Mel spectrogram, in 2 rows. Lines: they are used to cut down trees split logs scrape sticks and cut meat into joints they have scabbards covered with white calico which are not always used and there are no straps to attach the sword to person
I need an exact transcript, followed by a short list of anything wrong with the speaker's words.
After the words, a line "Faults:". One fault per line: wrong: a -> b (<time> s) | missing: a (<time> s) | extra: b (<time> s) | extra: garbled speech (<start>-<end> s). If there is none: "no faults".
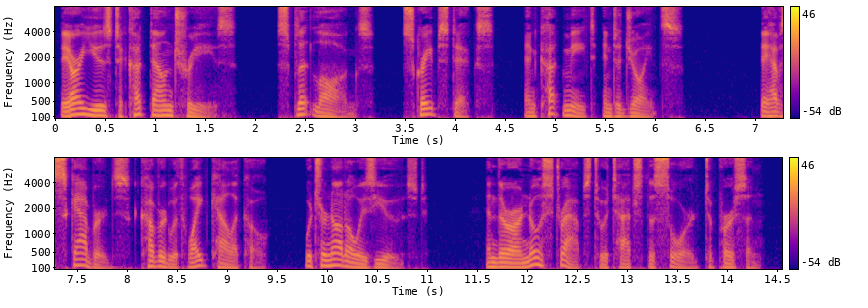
they are used to cut down trees split logs scrape sticks and cut meat into joints they have scabbards covered with white calico which are not always used and there are no straps to attach the sword to person
Faults:
no faults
